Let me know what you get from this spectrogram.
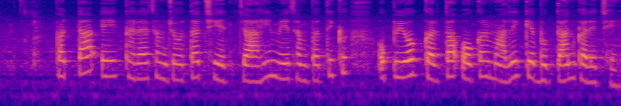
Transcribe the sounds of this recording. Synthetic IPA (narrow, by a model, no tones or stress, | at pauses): pəʈːaeːk̚t̪ʰɐɾɛɦsə̃md͡ʒoːt̪at͡ʃʰed͡ʒaːɦimẽsə̃mpət̪ːɪkʊpjoːɡ̚kəɾt̪aʔoːkəɾmaːlɪkːebʱʊɡd̪aːnkəɾet͡ʃʰeː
